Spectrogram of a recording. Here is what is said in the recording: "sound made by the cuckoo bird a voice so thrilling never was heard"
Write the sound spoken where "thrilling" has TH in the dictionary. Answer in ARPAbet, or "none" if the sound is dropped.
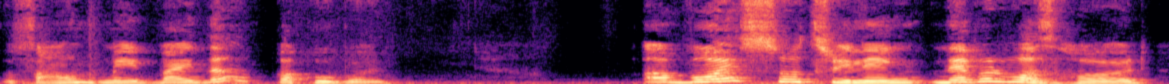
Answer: T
